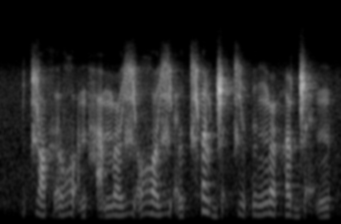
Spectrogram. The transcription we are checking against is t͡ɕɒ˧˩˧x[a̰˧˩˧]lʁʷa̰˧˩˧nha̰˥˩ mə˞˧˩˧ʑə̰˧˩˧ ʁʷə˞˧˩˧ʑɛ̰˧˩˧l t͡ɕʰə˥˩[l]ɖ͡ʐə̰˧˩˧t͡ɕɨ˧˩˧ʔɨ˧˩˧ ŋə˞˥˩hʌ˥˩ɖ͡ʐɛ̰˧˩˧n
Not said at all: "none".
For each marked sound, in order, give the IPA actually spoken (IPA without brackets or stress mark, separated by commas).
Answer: ə̰˧˩˧, l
